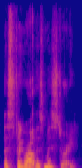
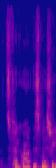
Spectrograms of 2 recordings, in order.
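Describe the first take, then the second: First: Said in the usual way. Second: A quiet echo of her own line, almost to herself; soft echo. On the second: Shown as a demonstration. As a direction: repeat it much softer, like an afterthought.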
